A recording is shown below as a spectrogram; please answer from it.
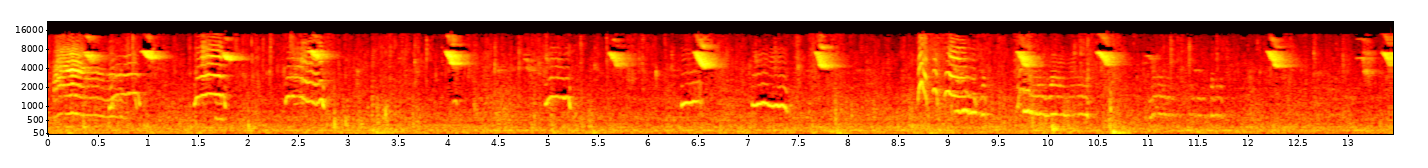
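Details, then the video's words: Otter voicing a steady series of short, high, sharply falling chirps, about one per second, with softer squeaks between and faint background noise. "OTTER Strange Noises"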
